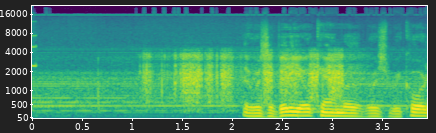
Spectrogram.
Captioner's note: static buzzes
